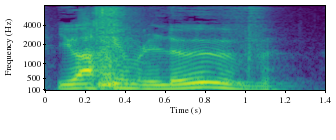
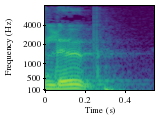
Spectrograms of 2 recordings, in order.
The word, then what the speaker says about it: Löw: ich das Wort Löb ausspreche, was eigentlich Joachim, Joachim, Joachim, Joachim Löw. Löw. Sag mal richtig. Joachim Löw. Löw. Ich sag Löb.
